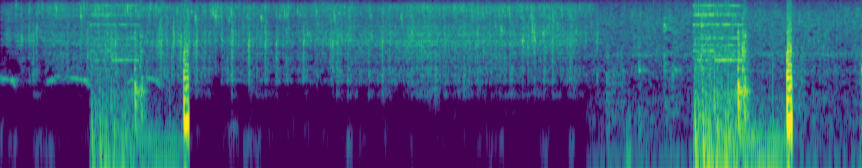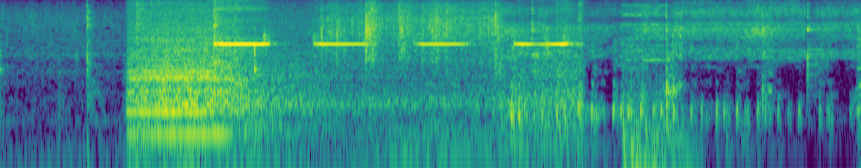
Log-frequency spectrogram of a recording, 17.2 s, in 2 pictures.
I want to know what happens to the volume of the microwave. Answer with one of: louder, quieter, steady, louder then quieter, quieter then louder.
quieter.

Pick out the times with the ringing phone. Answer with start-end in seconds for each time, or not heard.
0.9-1.9, 7.0-8.0, 14.8-15.5.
